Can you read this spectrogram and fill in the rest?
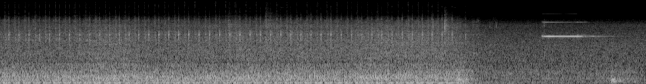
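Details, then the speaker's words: Honda Airblade 150 scooter at idle before the engine cuts: busy, fast clatter from up top, the noisy part; mechanic advises a tune-up then opening the tensioner, cause not confirmed. "Kasi ang maingay sa kanya, nandito banda sa ibabaw."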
